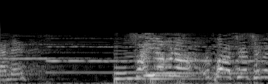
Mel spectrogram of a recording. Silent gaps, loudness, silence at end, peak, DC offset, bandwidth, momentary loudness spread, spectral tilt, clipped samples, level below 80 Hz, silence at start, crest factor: none; -21 LUFS; 0 s; -6 dBFS; 0.3%; 4.5 kHz; 15 LU; -8.5 dB/octave; under 0.1%; -46 dBFS; 0 s; 16 dB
